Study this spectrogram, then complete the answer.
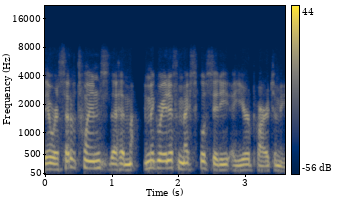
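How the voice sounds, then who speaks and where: Talking at a very fast pace, a man with a fairly high pitch speaks in a Spanish accent. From Puerto Rico, then Meriden, Connecticut. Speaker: member of the public testifying. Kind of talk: public hearing testimony. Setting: legislative committee hearing.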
